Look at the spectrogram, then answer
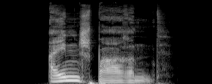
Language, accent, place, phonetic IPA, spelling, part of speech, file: German, Germany, Berlin, [ˈaɪ̯nˌʃpaːʁənt], einsparend, verb, De-einsparend.ogg
- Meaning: present participle of einsparen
